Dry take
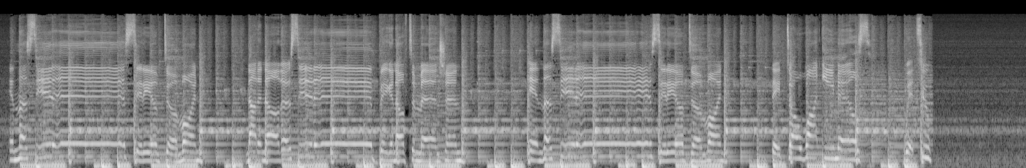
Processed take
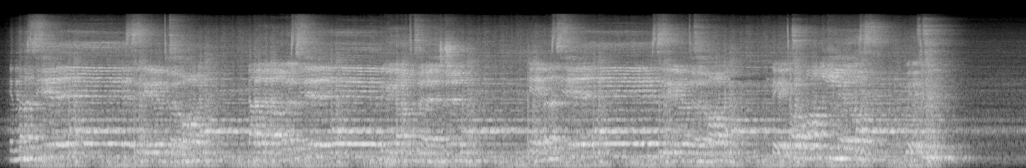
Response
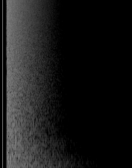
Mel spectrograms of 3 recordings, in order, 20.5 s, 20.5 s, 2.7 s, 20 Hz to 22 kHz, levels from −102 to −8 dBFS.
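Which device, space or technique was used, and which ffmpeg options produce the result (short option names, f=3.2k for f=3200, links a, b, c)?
supermarket ceiling speaker: -filter_complex "[0:a]highpass=200,lowpass=6.7k[a];[1:a]atrim=start_sample=2205[b];[a][b]afir=irnorm=-1:irlink=0,asettb=1/sr,asplit=3[c][d][e];[c]atrim=end=14.604[f];[d]atrim=start=14.6:end=15.33,asetpts=PTS-STARTPTS,afade=t=in:d=0.004:c=qsin,afade=t=out:st=0.726:d=0.004:c=qsin,bandreject=f=3.2k:w=6.6[g];[e]atrim=start=15.326[h];[f][g]acrossfade=d=0.004:c1=hsin:c2=qsin[i];[i][h]acrossfade=d=0.004:c1=qsin:c2=hsin"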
